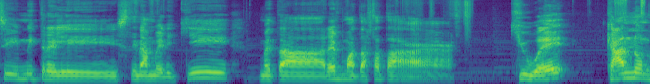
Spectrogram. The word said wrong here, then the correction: QAnon: δεν ξέρω πώς να το προφέρω και σωστά. – Ναι, QAnon.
